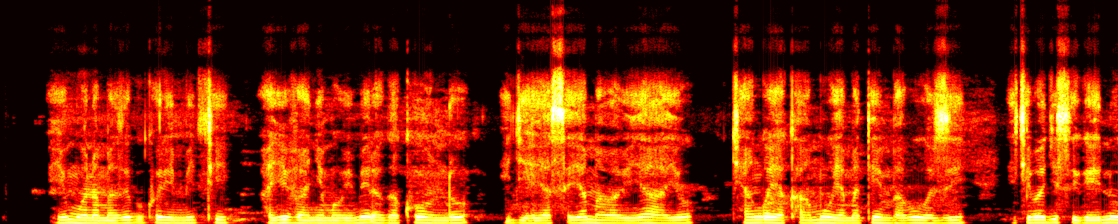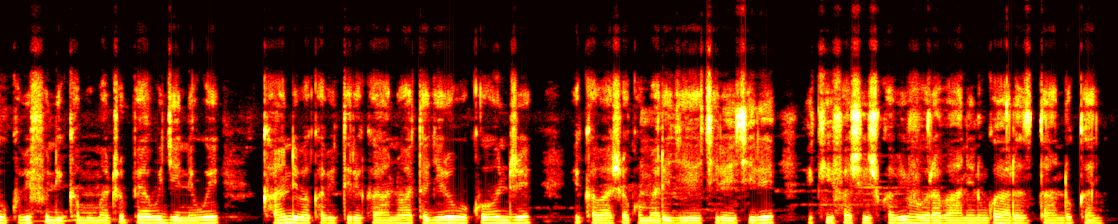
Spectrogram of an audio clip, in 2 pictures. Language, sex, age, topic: Kinyarwanda, male, 25-35, health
